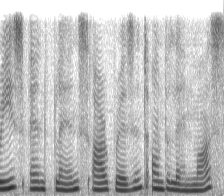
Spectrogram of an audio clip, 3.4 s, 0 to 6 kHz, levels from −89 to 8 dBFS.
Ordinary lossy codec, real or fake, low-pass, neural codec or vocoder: none; fake; 5.4 kHz; codec, 16 kHz, 0.8 kbps, ZipCodec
